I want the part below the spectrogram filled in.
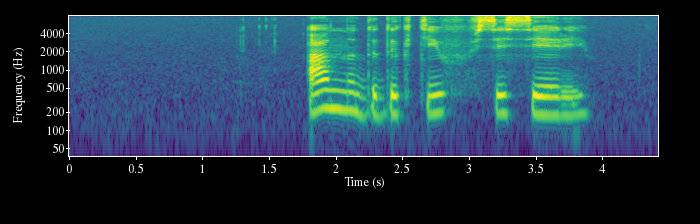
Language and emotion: Russian, neutral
